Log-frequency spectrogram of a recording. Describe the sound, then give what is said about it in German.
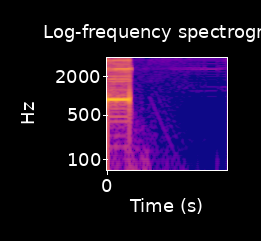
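A single electronic beep from a company voicemail system marks the start of message recording: a steady mid-pitched tone with bright overtones lasting about a quarter second, then fading out, with no talk around it. “Sie können nach dem Signalton gerne eine Nachricht hinterlassen.”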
